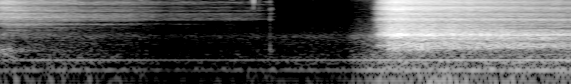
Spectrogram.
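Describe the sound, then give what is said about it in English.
A single deep, steady, airy breath during a guided emotional tapping exercise, starting abruptly after a near-silent pause and lasting to the end. “Deep breath.”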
